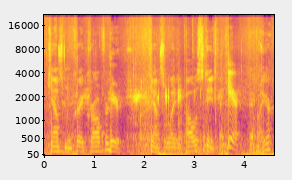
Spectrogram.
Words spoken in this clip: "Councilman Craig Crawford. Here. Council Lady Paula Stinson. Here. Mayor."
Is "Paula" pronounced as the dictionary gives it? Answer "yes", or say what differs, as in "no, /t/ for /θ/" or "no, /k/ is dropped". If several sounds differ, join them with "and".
yes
